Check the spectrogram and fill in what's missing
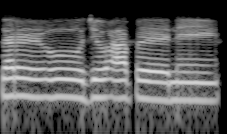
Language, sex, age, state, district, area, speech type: Urdu, male, 18-30, Uttar Pradesh, Siddharthnagar, rural, conversation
